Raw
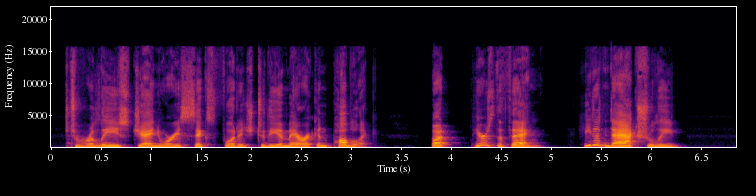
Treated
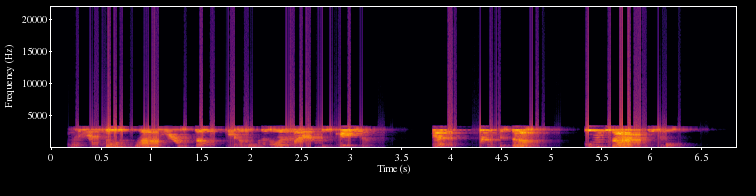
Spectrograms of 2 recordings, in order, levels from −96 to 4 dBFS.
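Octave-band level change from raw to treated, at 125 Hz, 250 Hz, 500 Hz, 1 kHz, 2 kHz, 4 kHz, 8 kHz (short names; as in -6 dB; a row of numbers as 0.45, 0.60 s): -13.5 dB, -17.0 dB, -10.5 dB, -1.0 dB, +6.0 dB, +9.0 dB, n/a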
